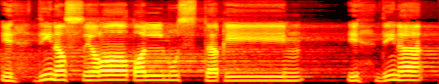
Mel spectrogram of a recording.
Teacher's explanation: لأن الهاء مهموسة، بمعنى أنه لا جهر فيها، أي لا صوت للحنجرة فيها، لا صوت للصدر فيها، وبمعنى أدق لا اهتزاز في الوترين الصوتيين لدى النطق بها.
